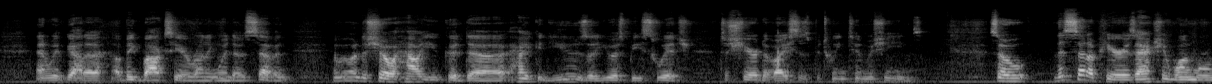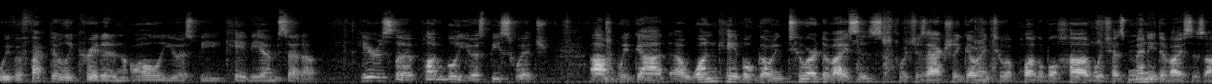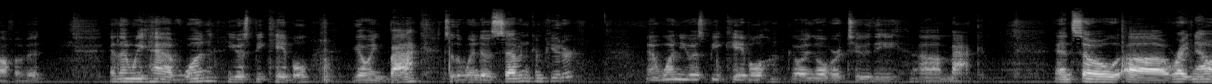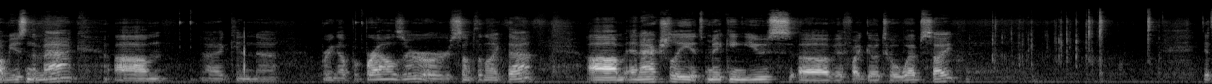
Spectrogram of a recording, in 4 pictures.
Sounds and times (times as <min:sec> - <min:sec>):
Speech: 0:00.4 - 0:09.3, 0:09.9 - 0:24.7, 0:25.3 - 0:30.1, 0:30.7 - 0:34.1, 0:34.8 - 0:46.1.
